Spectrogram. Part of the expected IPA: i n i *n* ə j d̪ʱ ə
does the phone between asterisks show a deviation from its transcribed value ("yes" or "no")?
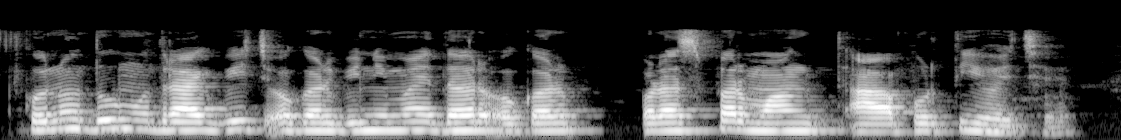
yes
